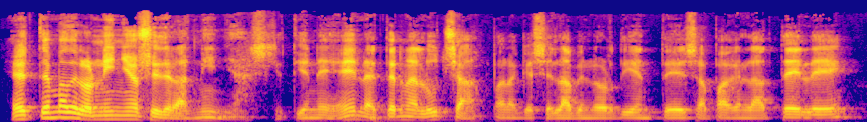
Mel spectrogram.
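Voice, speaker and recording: Deep-voiced male radio host. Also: normal speed. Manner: chatty, acts out stern parent orders. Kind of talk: conversational radio interview.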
